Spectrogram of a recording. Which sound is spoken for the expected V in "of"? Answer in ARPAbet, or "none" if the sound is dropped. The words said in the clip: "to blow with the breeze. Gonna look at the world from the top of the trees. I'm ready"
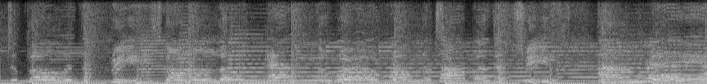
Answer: V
